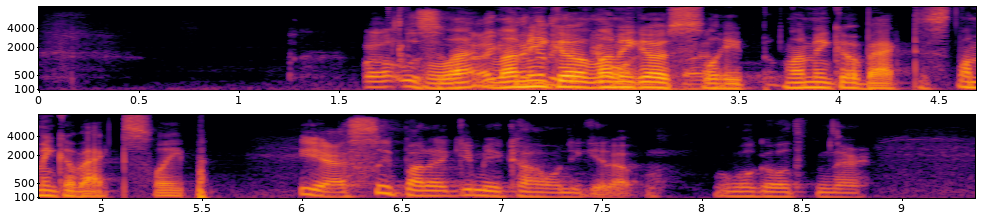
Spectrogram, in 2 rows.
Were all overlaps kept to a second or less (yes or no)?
no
